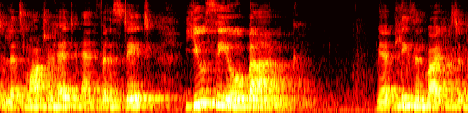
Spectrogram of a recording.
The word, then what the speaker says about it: UCO Bank: My apologies, I'll pronounce it as UCO Bank.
